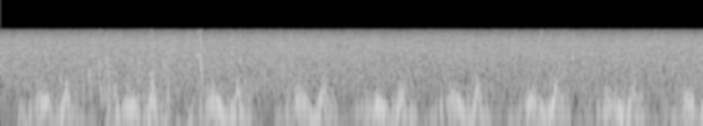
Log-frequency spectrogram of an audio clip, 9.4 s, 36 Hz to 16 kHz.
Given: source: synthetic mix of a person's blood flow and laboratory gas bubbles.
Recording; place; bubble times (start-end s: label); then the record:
Doppler ultrasound of blood flow; precordium
0.78-0.83 s: bubbles
1.08-1.24 s: bubbles
1.28-1.59 s: bubbles
1.68-1.89 s: bubbles
1.93-2.10 s: bubbles
2.17-2.30 s: bubbles
2.59-2.88 s: bubbles
3.15-3.36 s: bubbles
3.48-3.56 s: bubbles
7.20-7.23 s: bubbles
7.29-7.38 s: bubbles
7.42-7.56 s: bubbles
7.61-7.67 s: bubbles
From the record:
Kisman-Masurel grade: 222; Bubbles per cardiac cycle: several, 3 to 8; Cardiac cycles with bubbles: 10 to 50%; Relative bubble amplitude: moderate (0.250 to 0.450); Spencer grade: 2 (many but less than half of the cardiac periods contain bubble signals, singularly or in groups); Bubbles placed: anywhere in the cardiac cycle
